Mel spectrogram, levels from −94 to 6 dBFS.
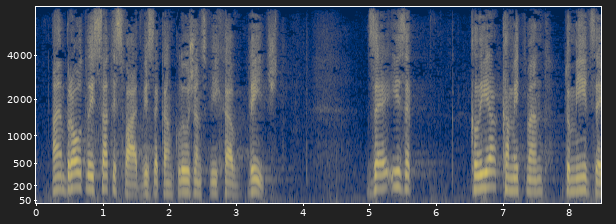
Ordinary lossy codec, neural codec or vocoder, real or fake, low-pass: none; none; real; none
